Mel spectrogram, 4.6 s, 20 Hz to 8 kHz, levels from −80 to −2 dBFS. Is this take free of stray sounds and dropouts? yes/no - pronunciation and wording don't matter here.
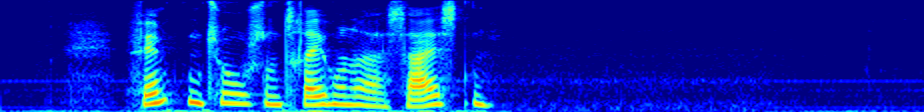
yes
